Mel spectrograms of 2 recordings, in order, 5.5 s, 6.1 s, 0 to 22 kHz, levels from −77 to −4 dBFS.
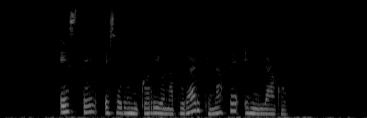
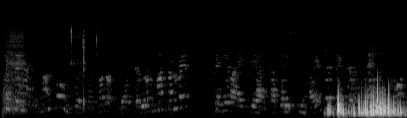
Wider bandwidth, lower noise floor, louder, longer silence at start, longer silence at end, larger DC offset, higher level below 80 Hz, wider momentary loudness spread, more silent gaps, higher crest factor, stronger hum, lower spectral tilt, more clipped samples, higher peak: first, 16.5 kHz vs 9.2 kHz; first, -72 dBFS vs -62 dBFS; second, -47 LUFS vs -26 LUFS; about the same, 0.15 s vs 0.1 s; first, 0.3 s vs 0 s; neither; second, -74 dBFS vs -68 dBFS; second, 7 LU vs 28 LU; neither; second, 20 dB vs 26 dB; neither; second, -6 dB/octave vs -8 dB/octave; neither; second, -30 dBFS vs -6 dBFS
